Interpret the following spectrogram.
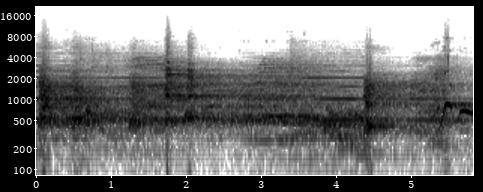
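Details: Howling dogs at a doggy day care in Oswego, Illinois, during a January 3, 2012 siren test: drawn-out overlapping wails with occasional sharp barks, ending in a rising yelp.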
